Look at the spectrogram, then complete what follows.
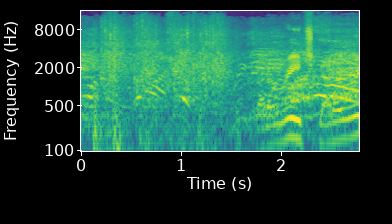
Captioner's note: fans chanting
